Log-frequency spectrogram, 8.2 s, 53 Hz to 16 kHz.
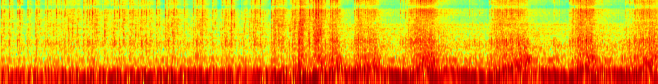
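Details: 1948 Chevy Fleetline small-block Chevy V8, 4-speed, test burnout after repair for pushrods breaking on first burnouts: deep loud steady roar surging under hard throttle and load, no knocks or clatter; normal healthy revving.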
